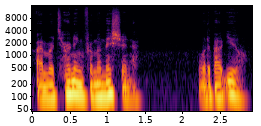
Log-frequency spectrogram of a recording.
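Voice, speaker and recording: A man acting a calm, protective young man with understated, gently teasing deadpan delivery in a romantic audio drama. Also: deep voice, moderate pace, husky. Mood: quietly concerned.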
